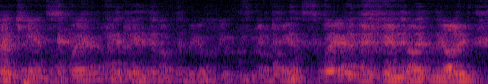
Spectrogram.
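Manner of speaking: very soft, low nervous muttering; acted hushed panic to yourself; frozen self-talk. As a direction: mutter it under your breath, stuck on repeat. Frozen on stage, talking to himself.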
